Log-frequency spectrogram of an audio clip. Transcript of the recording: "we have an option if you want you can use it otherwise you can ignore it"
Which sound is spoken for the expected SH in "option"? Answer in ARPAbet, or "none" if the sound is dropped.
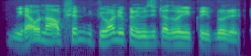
SH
